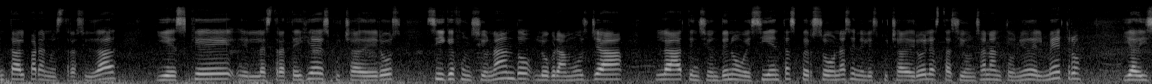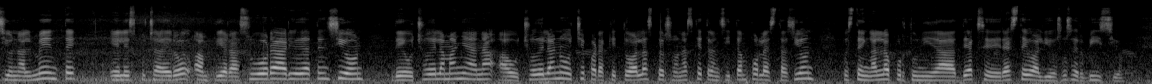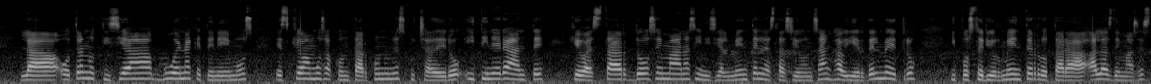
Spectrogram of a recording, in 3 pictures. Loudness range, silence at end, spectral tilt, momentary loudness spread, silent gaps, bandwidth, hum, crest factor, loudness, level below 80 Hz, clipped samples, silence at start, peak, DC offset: 4 LU; 0 s; -4 dB/octave; 7 LU; none; 17 kHz; none; 16 dB; -31 LUFS; -48 dBFS; under 0.1%; 0 s; -14 dBFS; under 0.1%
